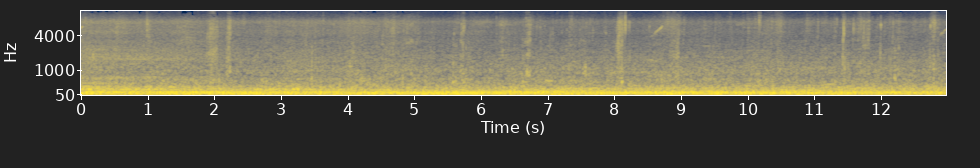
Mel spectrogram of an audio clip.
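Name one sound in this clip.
A baby monkey gives soft, high squeaks.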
